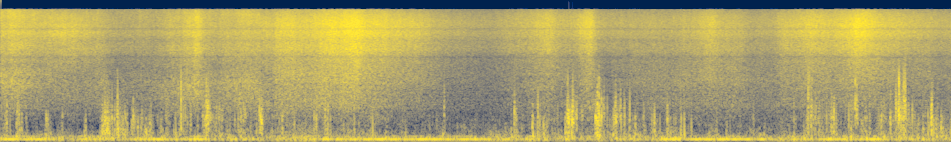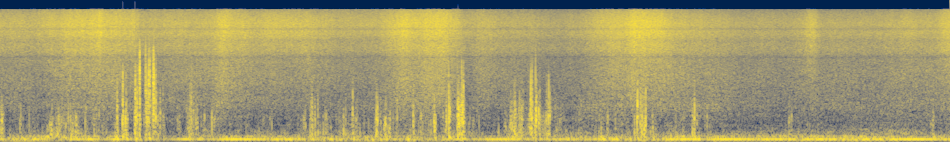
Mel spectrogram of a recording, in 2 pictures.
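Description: Wind buffeting the microphone on a car ferry under way: a steady low rumble broken by irregular gusts, over the rush of sea water.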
